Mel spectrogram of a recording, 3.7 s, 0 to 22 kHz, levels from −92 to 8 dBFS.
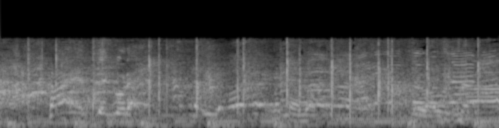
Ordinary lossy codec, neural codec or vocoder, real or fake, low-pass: none; none; real; 7.2 kHz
